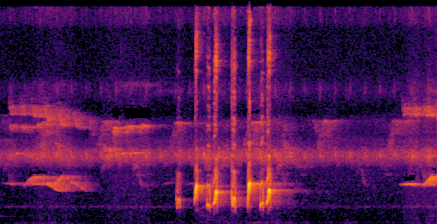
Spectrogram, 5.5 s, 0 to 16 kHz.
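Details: Decoy bulbul, recorded 8 May 2021, gives one short phrase of about six liquid, warbling notes that dip and rise. Thin high whistles come from other birds before and after the phrase.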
